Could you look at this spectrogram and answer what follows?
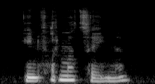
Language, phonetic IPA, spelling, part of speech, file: Polish, [ˌĩnfɔrmaˈt͡sɨjnɨ], informacyjny, adjective, LL-Q809 (pol)-informacyjny.wav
